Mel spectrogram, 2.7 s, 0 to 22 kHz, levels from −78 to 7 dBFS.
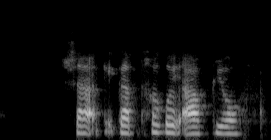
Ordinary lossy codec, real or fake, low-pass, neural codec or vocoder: Opus, 16 kbps; fake; 9.9 kHz; vocoder, 44.1 kHz, 128 mel bands, Pupu-Vocoder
